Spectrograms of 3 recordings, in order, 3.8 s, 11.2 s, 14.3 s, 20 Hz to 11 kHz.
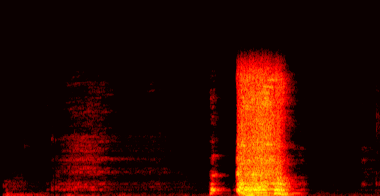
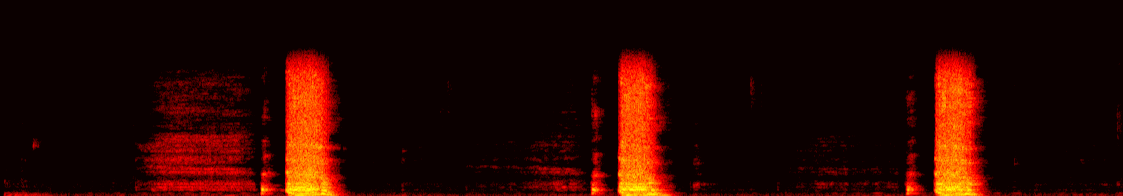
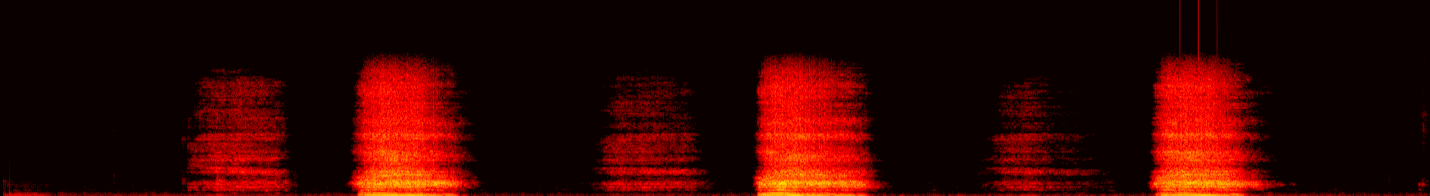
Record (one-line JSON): {"cough_length": "3.8 s", "cough_amplitude": 4363, "cough_signal_mean_std_ratio": 0.35, "three_cough_length": "11.2 s", "three_cough_amplitude": 4612, "three_cough_signal_mean_std_ratio": 0.32, "exhalation_length": "14.3 s", "exhalation_amplitude": 3077, "exhalation_signal_mean_std_ratio": 0.39, "survey_phase": "beta (2021-08-13 to 2022-03-07)", "age": "65+", "gender": "Male", "wearing_mask": "No", "symptom_cough_any": true, "symptom_runny_or_blocked_nose": true, "symptom_sore_throat": true, "symptom_fatigue": true, "symptom_onset": "12 days", "smoker_status": "Ex-smoker", "respiratory_condition_asthma": false, "respiratory_condition_other": false, "recruitment_source": "REACT", "submission_delay": "3 days", "covid_test_result": "Negative", "covid_test_method": "RT-qPCR", "influenza_a_test_result": "Negative", "influenza_b_test_result": "Negative"}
